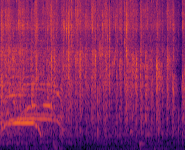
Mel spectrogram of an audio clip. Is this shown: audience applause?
yes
